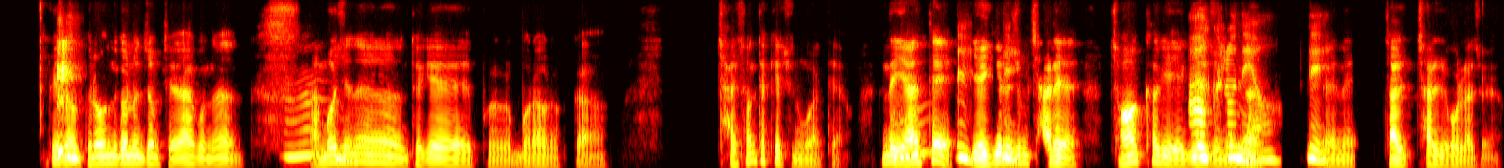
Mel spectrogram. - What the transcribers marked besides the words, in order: throat clearing
- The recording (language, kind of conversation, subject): Korean, podcast, 가족의 음악 취향이 당신의 음악 취향에 영향을 주었나요?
